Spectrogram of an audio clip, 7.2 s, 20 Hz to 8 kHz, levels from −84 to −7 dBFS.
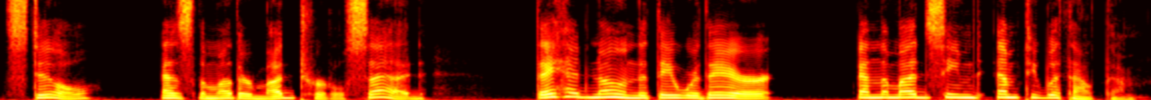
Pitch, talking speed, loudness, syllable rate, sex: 195 Hz, 175 wpm, -17 LUFS, 5.1 syllables/s, female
